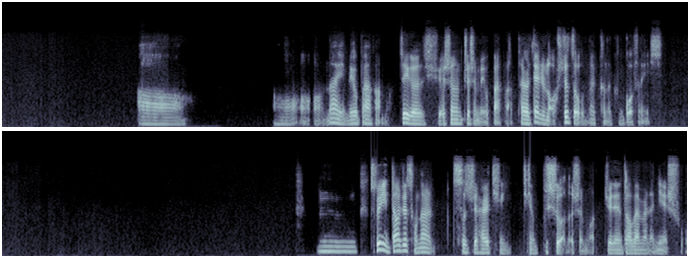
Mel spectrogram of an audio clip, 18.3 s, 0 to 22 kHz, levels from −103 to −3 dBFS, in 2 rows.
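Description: A 23.22 ms chunk of this speech plays two chunks late at 14.07–14.14 s and again at 16.12–16.18 s: chunks out of order, each a brief jumbled stutter.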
